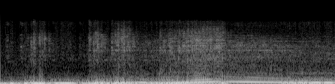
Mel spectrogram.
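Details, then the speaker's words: 1989 Mazda B2200 four-cylinder, 5-speed manual, smokes a lot, check engine light on, revving: revs climb and fall smoothly under loud raspy low rumble with puffing; exhaust leak through a hole. "as you can hear that whole Bobby there's a hole right there seems rev up okay but I mean"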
